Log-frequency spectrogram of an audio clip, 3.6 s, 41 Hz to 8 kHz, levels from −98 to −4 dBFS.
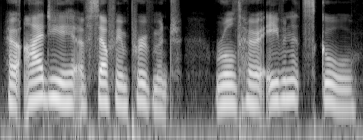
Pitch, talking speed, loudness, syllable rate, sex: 165 Hz, 165 wpm, -20 LUFS, 4.8 syllables/s, female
